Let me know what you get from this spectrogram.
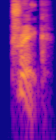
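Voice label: "trick", British English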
